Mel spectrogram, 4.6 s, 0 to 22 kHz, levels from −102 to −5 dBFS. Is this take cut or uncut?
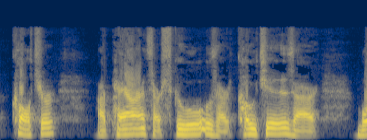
uncut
